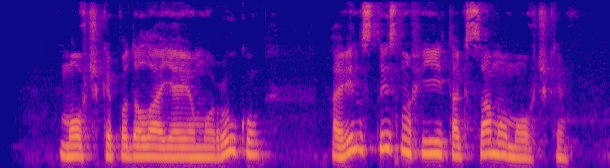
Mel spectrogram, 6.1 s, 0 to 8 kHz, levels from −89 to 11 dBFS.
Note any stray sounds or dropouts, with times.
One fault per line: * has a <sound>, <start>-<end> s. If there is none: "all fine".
all fine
